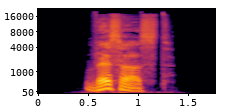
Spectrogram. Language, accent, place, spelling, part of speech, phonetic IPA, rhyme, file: German, Germany, Berlin, wässerst, verb, [ˈvɛsɐst], -ɛsɐst, De-wässerst.ogg
- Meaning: second-person singular present of wässern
